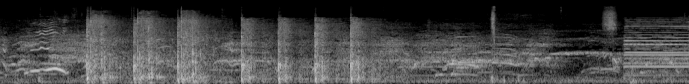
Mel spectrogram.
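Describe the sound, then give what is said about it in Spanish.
A rapid burst of seven loud, sharp gunshots fired by police cracks out in quick succession, with agitated voices shouting around them and a steady siren-like tone rising near the end. “O sea, como que si con un disparo no fuera suficiente, no hay que darle siete balazos para que, para que amarre.”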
